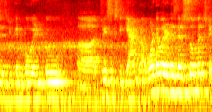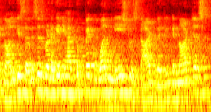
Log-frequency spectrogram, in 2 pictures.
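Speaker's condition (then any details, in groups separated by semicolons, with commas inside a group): No condition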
